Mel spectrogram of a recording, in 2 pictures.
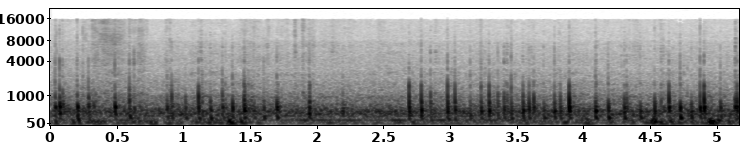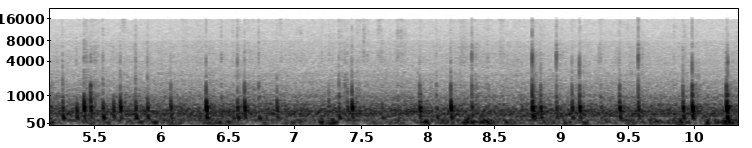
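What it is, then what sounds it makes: Knit sneaker tapped and scratched. Fingertips tap and scratch the knit upper and rubber sole of an empty multicolor knit Nike Kobe 9 high-top sneaker. Quick, soft, dry taps fall in a dense stream over a faint, steady scratching rustle, staying quiet and muffled with almost no high-end sparkle.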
